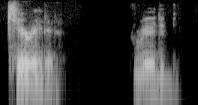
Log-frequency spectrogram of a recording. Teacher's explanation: So Created. the emphasis is in the first syllable. Curated.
